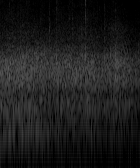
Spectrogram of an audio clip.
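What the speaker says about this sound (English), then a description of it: "you can give that a round of applause" Audience applause at a governor's remarks to an association, steady clapping from a crowd that fills the short stretch and fades slightly at the end.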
